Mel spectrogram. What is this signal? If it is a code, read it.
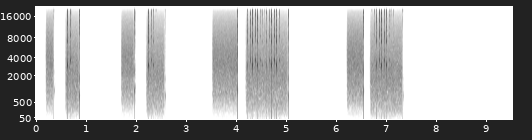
Pulse dialling, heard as a rotary dial, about 10 pulses a second. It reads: 1 2 7 5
